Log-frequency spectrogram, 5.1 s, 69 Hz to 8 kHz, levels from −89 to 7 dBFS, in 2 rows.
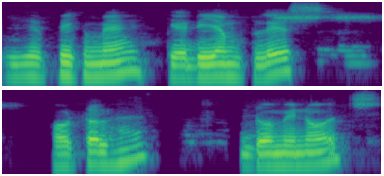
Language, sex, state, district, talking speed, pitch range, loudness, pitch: Hindi, male, Bihar, Begusarai, 105 wpm, 120-140 Hz, -17 LUFS, 125 Hz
